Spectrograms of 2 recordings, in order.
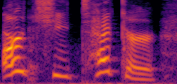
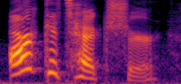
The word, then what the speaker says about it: Archie Techer: And why do you keep calling it Archie Tekker? It's pronounced architecture.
